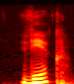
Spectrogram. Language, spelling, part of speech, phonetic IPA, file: Russian, век, noun, [vʲek], Ru-век.ogg
- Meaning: 1. century 2. lifetime 3. age, epoch, era, period 4. age 5. genitive plural of ве́ко (véko)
